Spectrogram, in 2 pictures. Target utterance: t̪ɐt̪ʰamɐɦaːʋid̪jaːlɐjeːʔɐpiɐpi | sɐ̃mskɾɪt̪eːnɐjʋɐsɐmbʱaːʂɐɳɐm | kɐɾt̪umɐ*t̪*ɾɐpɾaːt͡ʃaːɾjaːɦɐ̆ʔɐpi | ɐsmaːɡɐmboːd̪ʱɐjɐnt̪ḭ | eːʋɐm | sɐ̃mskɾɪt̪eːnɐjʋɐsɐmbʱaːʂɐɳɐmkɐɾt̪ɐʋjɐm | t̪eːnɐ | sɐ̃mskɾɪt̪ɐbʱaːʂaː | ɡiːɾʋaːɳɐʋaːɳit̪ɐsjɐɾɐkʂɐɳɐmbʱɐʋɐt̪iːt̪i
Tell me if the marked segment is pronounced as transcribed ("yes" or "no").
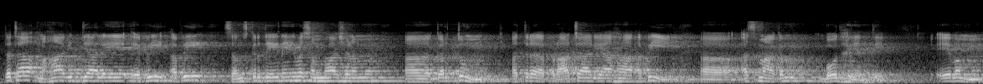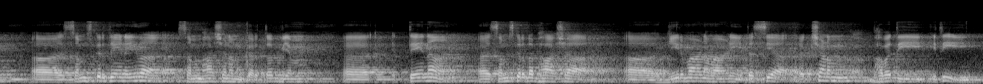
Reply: yes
